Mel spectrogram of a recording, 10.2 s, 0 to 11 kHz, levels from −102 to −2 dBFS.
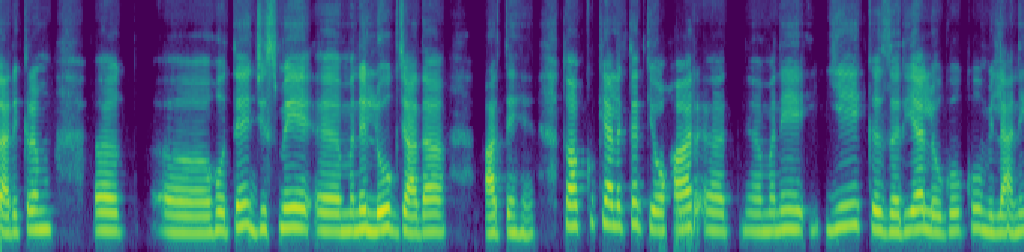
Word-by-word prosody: कार्यक्रम 210 +4 0 0.4
अ 200 - +1
अ, 190 -3 -1
होते 205 +4 +1
हैं 250 -4 +1
जिसमें 225 +2 +2 0.3
अ, - - +2
मने 195 +2 +3
लोग 200 0 +5
ज़्यादा 190 0 +2 0.4
आते 180 +1 +1
हैं। 170 -2 -6 0.3
तो 250 - +4
आपको 245 +3 0
क्या 270 -2 +3
लगता 245 +1 -1
है 260 - -2
त्योहार 210 +2 +1
अ 205 - -5
अ, 195 0 -8
मने 200 +3 -1 0.3
ये 235 +5 -1
एक 255 -2 -8 0.2
ज़रिया 195 +3 +2
लोगों 195 -1 -2
को 225 - -1
मिलाने 185 +1 -2
200 Hz, 160 wpm, -21 LUFS, 190-220 Hz, 0.4 s, लोग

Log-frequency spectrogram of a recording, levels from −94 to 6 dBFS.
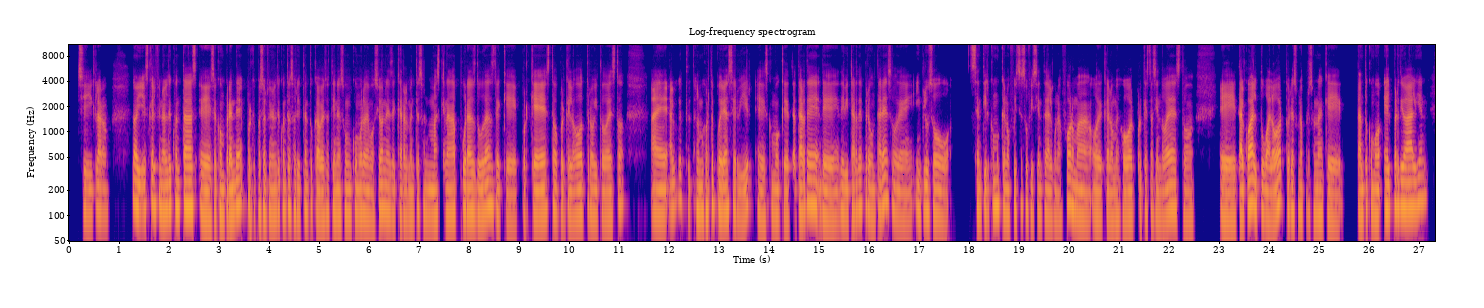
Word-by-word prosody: Sí, 105 -2 -2
claro, 110 -1 -1 0.4
no. 135 - +5
Y 115 -2 +4
es 115 - -3
que - - 0
al 130 - +2
final 115 -3 +1
de 125 - +2
cuentas, 125 0 +4
eh, 100 -3 +2
se 95 - -2
comprende, 110 +4 +3
porque 135 - -5
pues 110 - -3
al 110 - +1
final 105 0 -2
de 115 - -2
cuentas 115 0 -3
ahorita 110 0 -2
en 110 - -4
tu - - -7
cabeza 100 +1 +1
tienes 105 0 -2
un 105 -1 0
cúmulo 105 +1 0
de 100 - +2
emociones, 110 +4 -1
de 100 - -3
que 100 - -2
realmente 100 +2 -2
son 105 0 -4
más 100 +1 0
que - - -7
nada 105 0 +2
puras 110 -2 +3
dudas 115 +4 +2
de 105 -3 -2
que, 90 -2 -3
¿por - - -6
qué 100 0 +5
esto? 110 0 -2
¿Por 105 -2 -3
qué 100 - -3
lo 100 0 0
otro? 105 +1 0
Y 100 - -2
todo 95 -1 -1
esto, 100 0 -3 0.5
eh, 105 -1 +3
algo 115 +3 -2
que 155 - -4 0.2
a - - -17
lo 115 - +1
mejor 110 0 -1
te 130 - -1
podría 110 -3 +2
servir 115 +2 -2
es 95 -6 -3
como 105 -4 -3
que 95 -2 0
tratar 110 +3 +1
de 135 -4 +3
de 95 -3 +1
de 110 - -2
evitar 110 +2 -1
de 125 - 0
preguntar 115 -1 -1
eso, 135 -6 0
de 95 -1 -3
incluso, 105 -4 0 0.4
sentir 110 0 -1
como 130 +1 0
que - - 0
no 105 -2 0
fuiste 115 +2 -4
suficiente 105 -3 -4
de 100 - +2
alguna 95 -2 -4
forma, 100 -6 +1
o 100 -2 0
de 95 -1 0
que - - -3
a 95 - 0
lo 95 - -1
mejor, 95 +1 0
¿por - - -4
qué - - -6
está 105 - -6
haciendo 95 0 -2
esto? 110 -5 -1 0.5
Eh, 95 -1 +2
tal 100 -1 +5
cual 130 0 +6
tu 110 - -1
valor. 100 +10 +3
Tú - - -1
eres 110 -1 -2
una 110 -2 -1
persona 105 -1 -3
que 90 -5 -2 0.3
tanto 100 0 +1
como 105 -1 0
él 120 0 +3
perdió 130 -1 +3
a 125 - +7
alguien, 145 +6 0
105 Hz, 235 wpm, -24 LUFS, 100-115 Hz, 0.5 s, a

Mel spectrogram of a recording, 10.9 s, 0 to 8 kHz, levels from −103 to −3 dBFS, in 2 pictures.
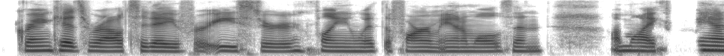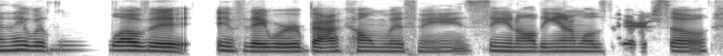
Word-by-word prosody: grandkids 200 -1 +1
were 190 - -3
out 180 0 +2
today 180 -2 0
for 170 - -8
Easter, 180 -1 -3
playing 180 -2 -2
with 175 0 -5
the - - -10
farm 180 -1 -1
animals, 175 +1 -3
and 185 +1 -6 0.5
I'm - - -4
like, 190 0 0 0.3
"Man, 210 -2 +2
they 220 0 +1
would 205 0 -2 0.4
love 205 -2 +5
it 175 -3 +5 0.2
if 195 -2 -1
they 180 -2 +5
were 175 0 +2
back 175 0 +5
home 180 -2 0
with 170 -1 -3
me, 85 +4 -4
seeing 185 - -2
all 175 0 +2
the 175 0 +2
animals 175 -1 0
there." 170 -1 +2
So, 180 -1 0
180 Hz, 175 wpm, -27 LUFS, 175-190 Hz, 0.5 s, love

